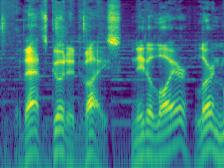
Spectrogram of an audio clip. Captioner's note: voiceover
